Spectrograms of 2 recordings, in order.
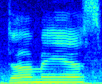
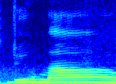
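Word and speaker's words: Dumas: He said his name was dumbass, but it's duma, which is d u m a s, but you don't pronounce s.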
